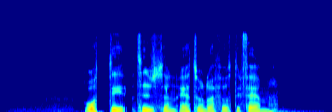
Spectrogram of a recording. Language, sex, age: Swedish, male, 39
